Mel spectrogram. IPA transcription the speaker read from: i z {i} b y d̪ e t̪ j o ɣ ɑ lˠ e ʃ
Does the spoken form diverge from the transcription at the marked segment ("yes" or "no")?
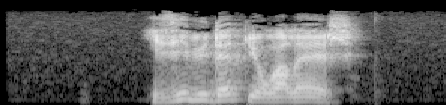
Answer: no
